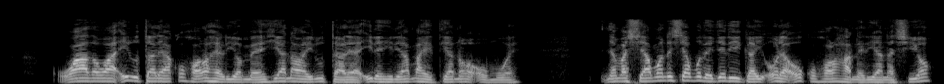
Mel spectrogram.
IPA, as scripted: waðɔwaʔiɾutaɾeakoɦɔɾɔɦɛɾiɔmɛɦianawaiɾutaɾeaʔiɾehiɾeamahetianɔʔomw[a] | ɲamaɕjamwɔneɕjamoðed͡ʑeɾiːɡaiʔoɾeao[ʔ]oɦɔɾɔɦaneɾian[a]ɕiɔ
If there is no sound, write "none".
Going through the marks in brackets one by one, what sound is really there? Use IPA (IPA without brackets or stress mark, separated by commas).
ɛ, k, a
